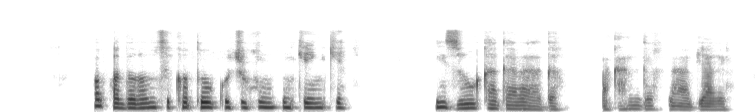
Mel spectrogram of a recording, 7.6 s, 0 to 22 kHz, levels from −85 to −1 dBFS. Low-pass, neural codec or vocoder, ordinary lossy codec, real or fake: 7.2 kHz; codec, 32 kHz, 1.9 kbps, SNAC; none; fake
